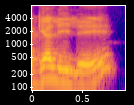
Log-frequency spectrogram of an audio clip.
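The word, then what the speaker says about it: גליל: bas on a la Galilée la Galilée se dit Galil Galil avec un Patard unique et un iode Galil donc la lettre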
